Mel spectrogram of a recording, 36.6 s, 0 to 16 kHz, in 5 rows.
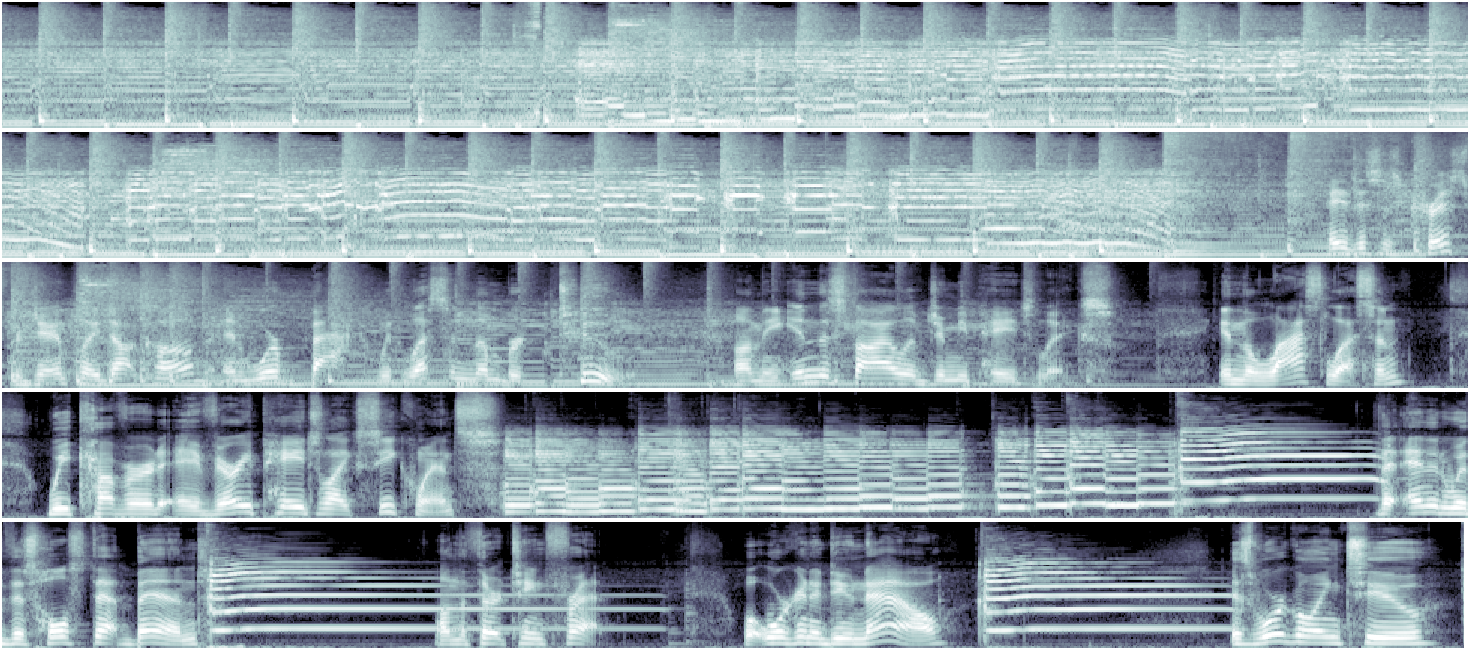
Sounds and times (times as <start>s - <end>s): Speech: 14.0s - 24.5s, 28.9s - 30.4s, 31.5s - 32.4s, 33.0s - 34.1s, 35.4s - 36.6s.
